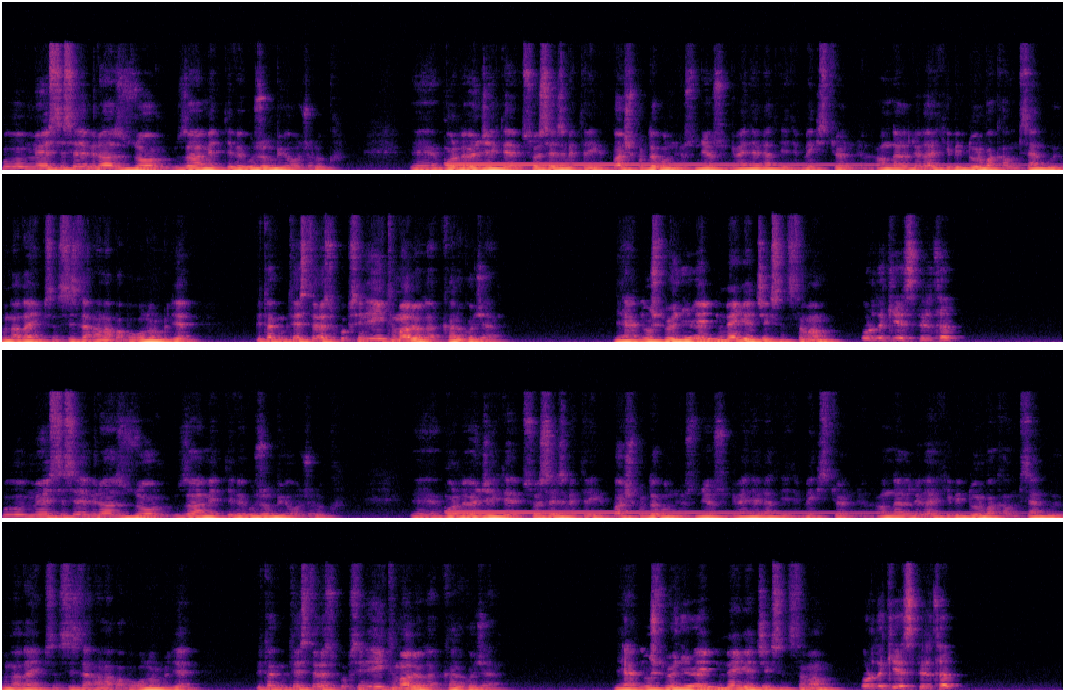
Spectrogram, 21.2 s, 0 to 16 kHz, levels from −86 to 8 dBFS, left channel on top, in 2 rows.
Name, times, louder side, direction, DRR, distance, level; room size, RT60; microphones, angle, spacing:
voice 1, 0.0-3.4 4.1-12.6 13.2-15.6 16.7-19.0, left 2 dB, 35° left, 0.3 m, -21 dB
Mallet percussion, 4.4-10.8, left 3 dB, 90° left, 0.7 m, -35 dB
voice 2, 19.2-20.1, right 3 dB, 35° right, 0.6 m, -27 dB
3.2 x 2.1 x 2.3 m
head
